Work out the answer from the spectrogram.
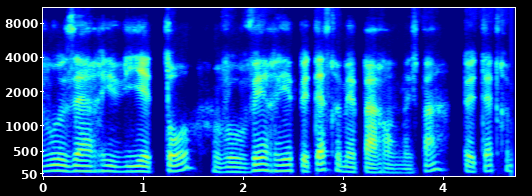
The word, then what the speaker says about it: peut-être: Pero se va a pronunciar peut-être con la T más. O sea, como liaison.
